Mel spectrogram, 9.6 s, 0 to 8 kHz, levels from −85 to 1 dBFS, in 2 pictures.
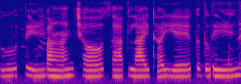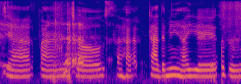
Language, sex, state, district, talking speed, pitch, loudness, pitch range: Bajjika, female, Bihar, Vaishali, 125 wpm, 190 Hz, -32 LUFS, 185-200 Hz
